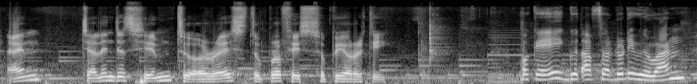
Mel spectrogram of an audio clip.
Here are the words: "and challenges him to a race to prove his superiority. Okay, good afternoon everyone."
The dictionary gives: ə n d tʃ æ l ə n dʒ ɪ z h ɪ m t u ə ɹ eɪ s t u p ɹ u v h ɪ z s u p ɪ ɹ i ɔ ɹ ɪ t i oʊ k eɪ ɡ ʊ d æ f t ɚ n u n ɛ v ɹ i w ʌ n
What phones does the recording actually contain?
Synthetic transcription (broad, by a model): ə n tʃ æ l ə n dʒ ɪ s h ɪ m t u ə ɹ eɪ s t u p ɹ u f h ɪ s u p ɹ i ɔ ɹ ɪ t i oʊ k eɪ ɡ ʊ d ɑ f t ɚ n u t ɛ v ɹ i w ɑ n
